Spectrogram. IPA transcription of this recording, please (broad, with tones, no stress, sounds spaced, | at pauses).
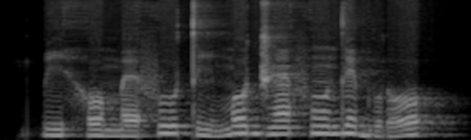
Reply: k͡p i˨ h o˨ m ɛ˨ f u˧ t i˨ m o˧ d͡ʒ ɛ̃˦ f ũ˦ d e˦˨ b u˨ ɾ o˨˦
